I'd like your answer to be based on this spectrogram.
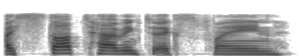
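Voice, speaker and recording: A middle-aged woman from Turkey telling her story conversationally as an interview guest, in an animated, tumbling way with self-interruptions and amused asides. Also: medium pitch, a little slow, clean tone, dry recording. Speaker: interview guest, technology and society researcher.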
